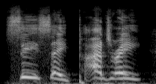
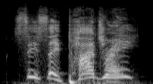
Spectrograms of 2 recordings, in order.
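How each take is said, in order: First: Higher, slow repeat of "Si se padre" with "padre" said "PAH-dray"; mocking mispronunciation. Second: Higher, slow disbelieving echo of "Si se padre"; incredulous mock quote. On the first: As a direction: drag out "Si se padre" to mock the mistake. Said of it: "spell it wrong on a teleprompter". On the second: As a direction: repeat "Si se padre" slowly as if you can't believe it.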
